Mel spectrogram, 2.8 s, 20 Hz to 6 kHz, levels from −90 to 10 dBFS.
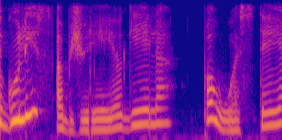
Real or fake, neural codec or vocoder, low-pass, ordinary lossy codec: real; none; 5.4 kHz; Opus, 24 kbps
